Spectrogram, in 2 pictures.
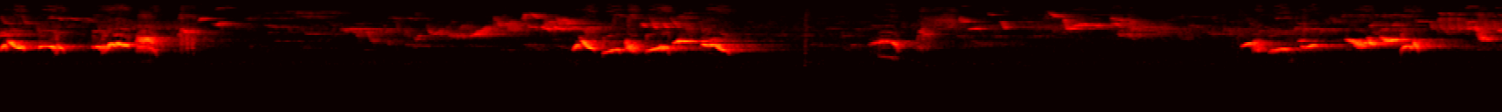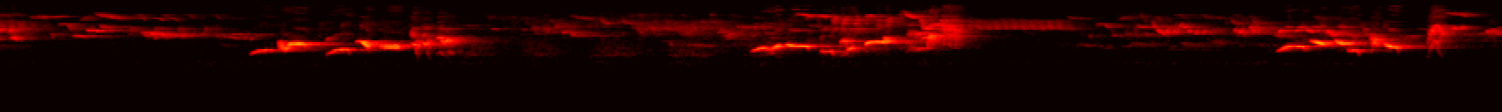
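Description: Songbirds singing: short, bright twittering song phrases that come every four to six seconds, with quieter gaps between.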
